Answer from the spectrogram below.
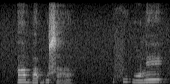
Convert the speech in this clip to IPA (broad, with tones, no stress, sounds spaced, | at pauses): ã˦ b a˧ b u˧ s ã˨ | f u˦ ɡ ɔ̃˦ l e˦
